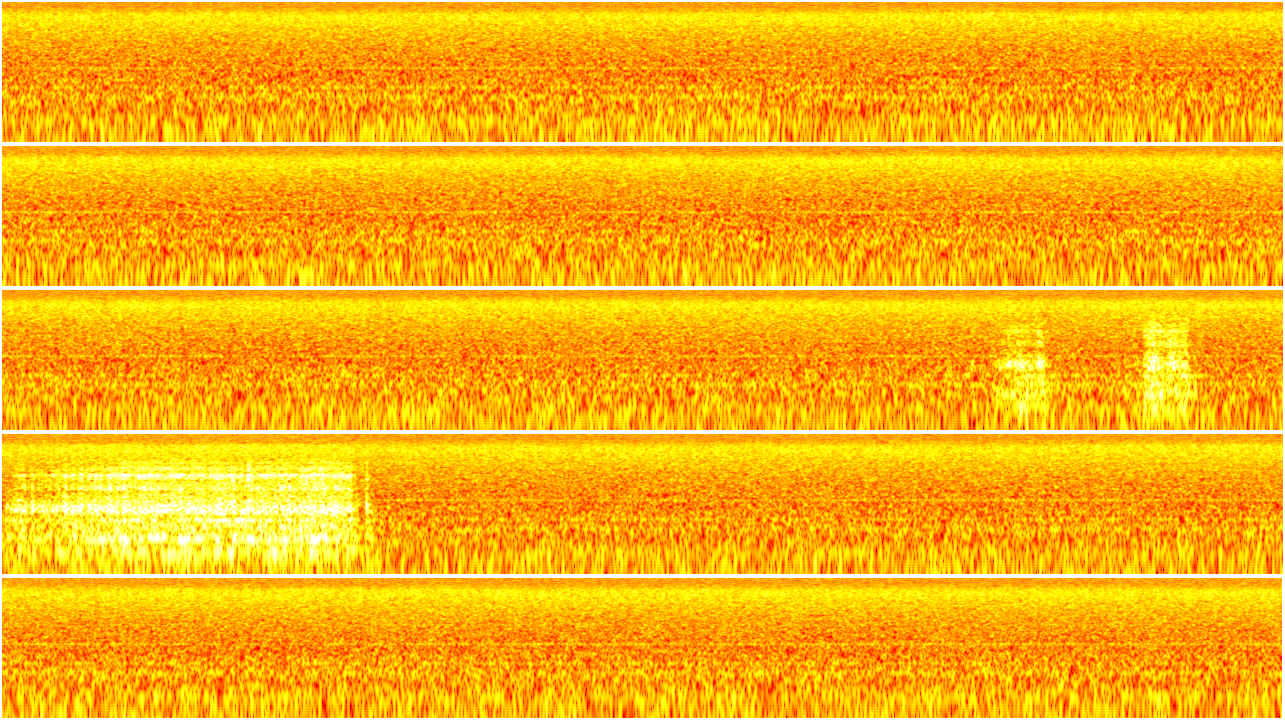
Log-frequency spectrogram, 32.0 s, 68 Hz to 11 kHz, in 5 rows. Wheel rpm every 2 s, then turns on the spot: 0, 0, 0, 0, 0, 0, 0, 0, 0, 20, 10, 0, 0, 0, 0, 0.
18-22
